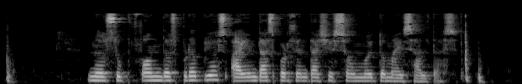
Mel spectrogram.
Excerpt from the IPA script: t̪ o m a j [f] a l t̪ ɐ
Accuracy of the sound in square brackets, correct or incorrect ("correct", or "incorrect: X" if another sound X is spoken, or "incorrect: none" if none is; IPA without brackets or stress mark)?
incorrect: s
